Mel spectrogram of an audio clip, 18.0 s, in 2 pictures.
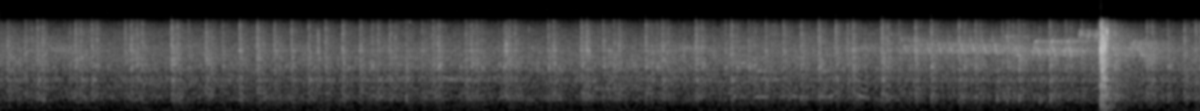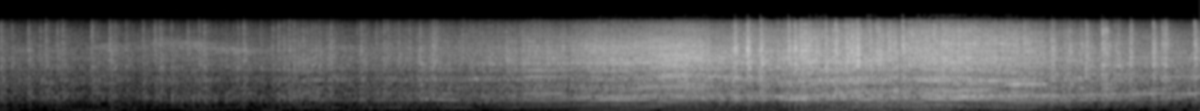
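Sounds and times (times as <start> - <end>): two-stroke car engine revving: 0.0 - 18.0.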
